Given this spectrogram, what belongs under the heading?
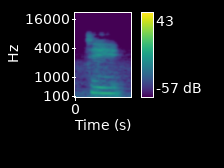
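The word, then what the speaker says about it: つ: ยาก ซึ่ง คำ นี้ จะ เอา ลิ้น ไป แตะ บน แพดาน นิด นึง คะ แล้ว ก็ ออก เสียง จึ จึ ก็ ขอ ให้ ออก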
